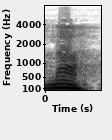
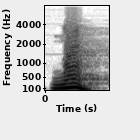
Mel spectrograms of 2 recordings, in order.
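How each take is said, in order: First: The syllable has a full 'a' vowel after n. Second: The n runs straight into a syllabic r. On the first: The speaker calls it wrong. "It's not Na" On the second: The speaker calls it right. "So it's Nr"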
